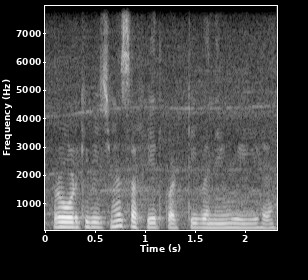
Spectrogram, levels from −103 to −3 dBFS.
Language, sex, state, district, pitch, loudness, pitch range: Hindi, female, Madhya Pradesh, Bhopal, 160 Hz, -19 LUFS, 150-170 Hz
